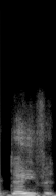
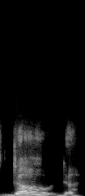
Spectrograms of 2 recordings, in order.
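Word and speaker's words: דוד: is dalid vav dalid which we today pronounces da vid but just with those three letters if you didn't know better you might think it was dode which means uncle so even in the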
